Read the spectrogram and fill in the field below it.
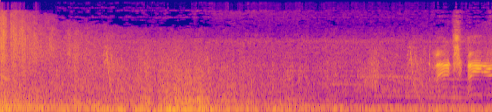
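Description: Missile explosions during a Star Wars space battle: dense rumbling booms and blasts running throughout, loud and continuous, with faint electronic tones near the end.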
